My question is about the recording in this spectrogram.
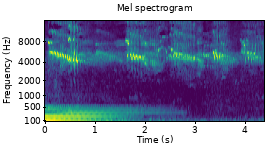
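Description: A guitar chord rings out and fades away over the first two to three seconds. Short, high chirping phrases repeat about once a second throughout, typical of night-time insects.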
